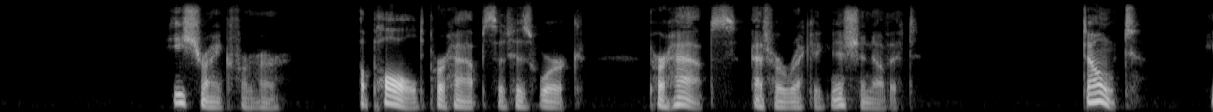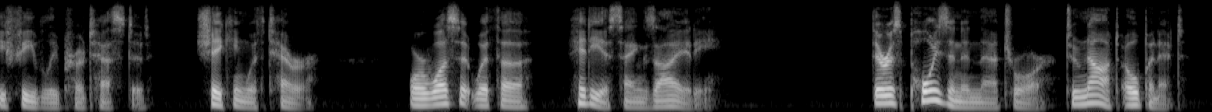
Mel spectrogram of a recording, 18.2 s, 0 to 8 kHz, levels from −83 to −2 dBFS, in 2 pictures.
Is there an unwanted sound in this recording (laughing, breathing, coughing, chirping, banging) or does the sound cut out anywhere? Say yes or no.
no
